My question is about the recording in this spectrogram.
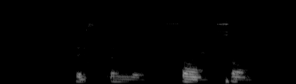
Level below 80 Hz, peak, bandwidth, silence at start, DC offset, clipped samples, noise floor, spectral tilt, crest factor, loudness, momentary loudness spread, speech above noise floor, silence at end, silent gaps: -88 dBFS; -24 dBFS; 9 kHz; 0.75 s; under 0.1%; under 0.1%; under -90 dBFS; -6.5 dB/octave; 22 dB; -43 LUFS; 16 LU; over 48 dB; 0.5 s; none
